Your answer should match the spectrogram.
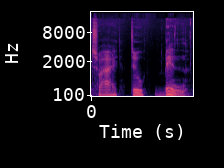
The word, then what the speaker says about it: Chidubem: Chai Do Bem. B E M. You have to pronounce that B. Oh, Bem. Oh, Chai Do Bem.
